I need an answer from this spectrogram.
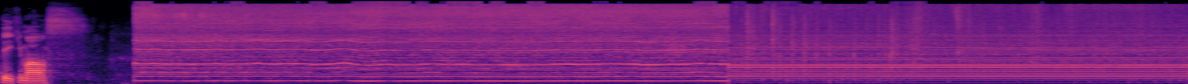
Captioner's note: working sound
